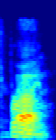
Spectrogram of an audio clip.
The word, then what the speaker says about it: Byrne: it's Byrne. Or Byrne.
